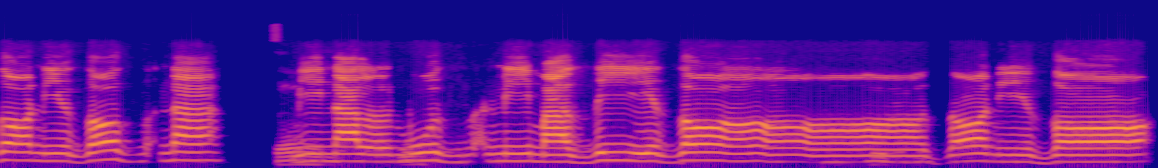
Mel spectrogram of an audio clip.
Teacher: Ini fathah tain. Fathah tain zo itu ketemu zo lagi itu hukumnya ikhfa. Jadi disamarkan dan ditahan 2 harokat.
